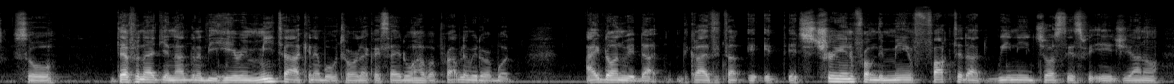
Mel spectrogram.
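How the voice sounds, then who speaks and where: Low-voiced, mellow Caribbean male host. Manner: informal, repetitive, slangy patter. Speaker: live show host. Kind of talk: casual live-stream talk with shout-outs.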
